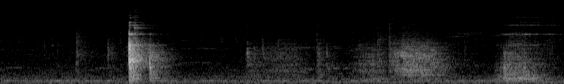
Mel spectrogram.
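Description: Kitchen metalware clattering: one sharp, ringing metallic clank about a second in, then two softer scraping rustles as a wire cooling rack on a baking sheet is shifted on the counter.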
